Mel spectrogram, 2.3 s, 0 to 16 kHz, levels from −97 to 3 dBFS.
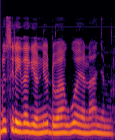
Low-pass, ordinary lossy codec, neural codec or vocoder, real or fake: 9.9 kHz; none; none; real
